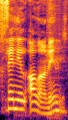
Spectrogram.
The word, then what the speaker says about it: phenylalanine: In the case of phenylalanine, the P and H are pronounced F.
